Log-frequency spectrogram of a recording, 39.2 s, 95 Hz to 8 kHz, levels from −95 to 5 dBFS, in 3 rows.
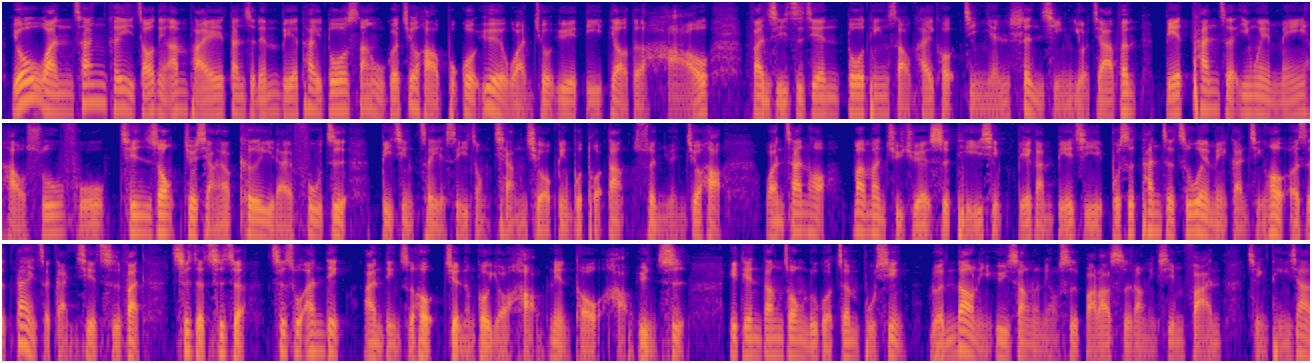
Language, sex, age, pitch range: Chinese, male, 50-69, 90-120 Hz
